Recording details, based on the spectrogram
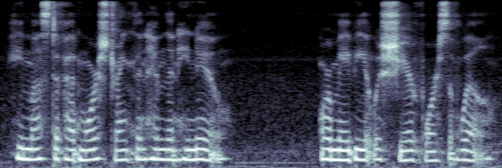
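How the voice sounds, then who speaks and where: Grieving yet resolute and composed, a widowed survivor of the apocalypse is played by an actress in an audio drama, speaking earnestly and with measure. Her fairly low voice keeps a level tone and sounds close to how she would speak every day.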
